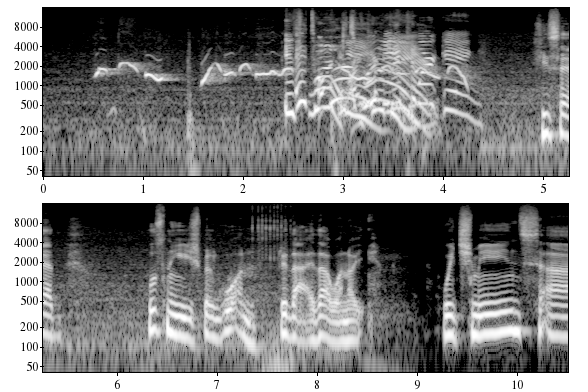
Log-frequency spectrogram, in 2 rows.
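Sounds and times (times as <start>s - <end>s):
person whistling melodic phrases: 0.5s - 2.5s
speech: 2.4s - 4.0s, 5.0s - 5.7s, 6.3s - 10.4s.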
